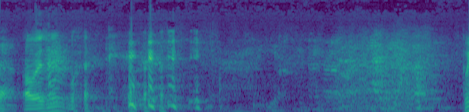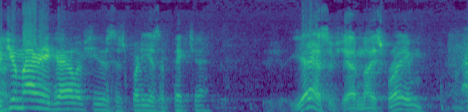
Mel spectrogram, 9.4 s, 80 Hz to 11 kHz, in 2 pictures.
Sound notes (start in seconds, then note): 0.6 chuckling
